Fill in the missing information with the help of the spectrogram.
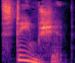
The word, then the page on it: steamship: British English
